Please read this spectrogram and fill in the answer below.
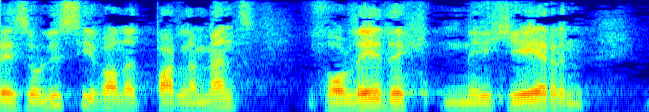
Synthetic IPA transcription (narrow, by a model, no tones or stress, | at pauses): ezolysivɑnɦət̚pɑrləmɛnt | v̥ɔleːdəxneɣeːɾən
